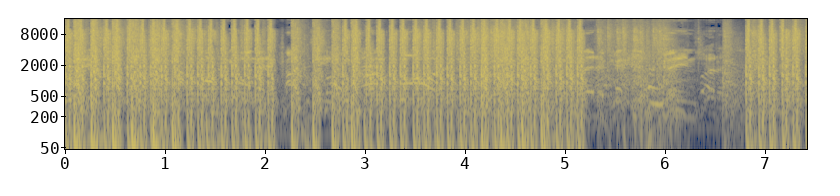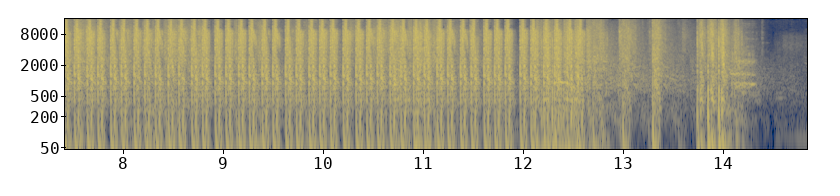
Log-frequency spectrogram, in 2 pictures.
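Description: Rapid automatic gunfire from the video game Grand Theft Auto San Andreas, loud and nearly continuous bursts lasting most of the stretch, with a brief gap midway and a short break near the end.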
